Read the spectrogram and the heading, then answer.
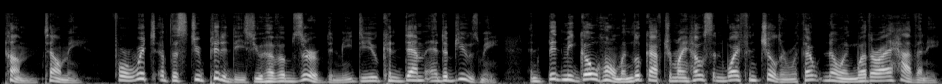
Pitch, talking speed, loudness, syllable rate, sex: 155 Hz, 250 wpm, -18 LUFS, 6.1 syllables/s, male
